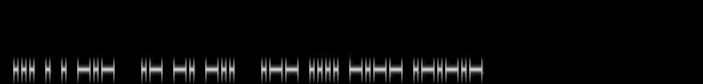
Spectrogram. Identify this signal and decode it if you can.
Morse code, heard as a keyed tone, about 32 wpm, 700 Hz. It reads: SEEK AND WHY.
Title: Sentences from Top 1600 Words 30wpm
